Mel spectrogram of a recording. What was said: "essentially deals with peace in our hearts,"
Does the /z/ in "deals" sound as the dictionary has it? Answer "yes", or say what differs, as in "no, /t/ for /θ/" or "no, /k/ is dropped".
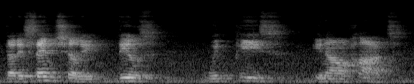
yes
